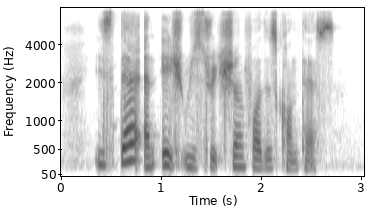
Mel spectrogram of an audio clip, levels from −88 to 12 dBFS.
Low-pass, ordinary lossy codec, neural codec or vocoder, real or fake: 7.2 kHz; Opus, 64 kbps; none; real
